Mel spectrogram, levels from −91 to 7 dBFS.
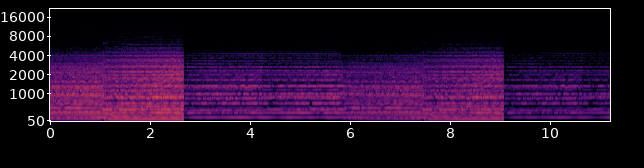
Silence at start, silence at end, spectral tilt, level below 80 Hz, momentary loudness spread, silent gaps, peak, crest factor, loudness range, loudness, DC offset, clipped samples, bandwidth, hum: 0 s; 0 s; -6 dB/octave; under -90 dBFS; 18 LU; none; -26 dBFS; 18 dB; 9 LU; -43 LUFS; under 0.1%; under 0.1%; 11.5 kHz; none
